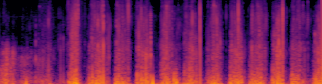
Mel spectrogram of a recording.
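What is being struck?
Foam microphone windscreen.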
